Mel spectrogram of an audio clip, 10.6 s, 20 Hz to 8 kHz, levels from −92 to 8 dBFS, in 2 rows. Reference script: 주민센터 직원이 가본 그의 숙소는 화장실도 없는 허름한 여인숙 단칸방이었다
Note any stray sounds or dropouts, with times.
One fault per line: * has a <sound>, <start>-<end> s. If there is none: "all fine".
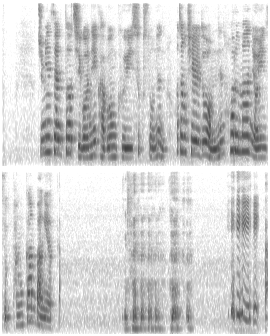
* has a laugh, 7.7-9.2 s
* has a laugh, 9.8-10.5 s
